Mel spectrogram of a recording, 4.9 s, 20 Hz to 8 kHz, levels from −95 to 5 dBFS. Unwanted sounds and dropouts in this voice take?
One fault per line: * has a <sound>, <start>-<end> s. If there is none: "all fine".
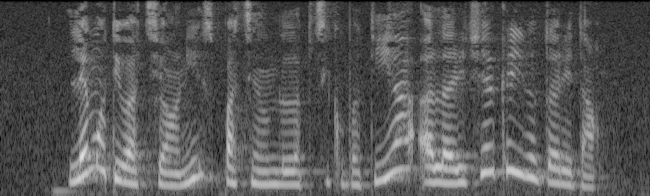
all fine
